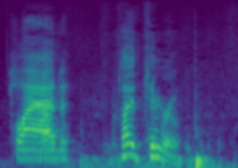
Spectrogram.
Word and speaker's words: Plaid Cymru: How do you pronounce that? Plaid Cymru.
